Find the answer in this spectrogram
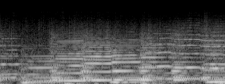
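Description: Swing-era dance orchestra playing an instrumental passage, brass to the front over a bass line that steps from note to note, played back from a 78 rpm shellac record.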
